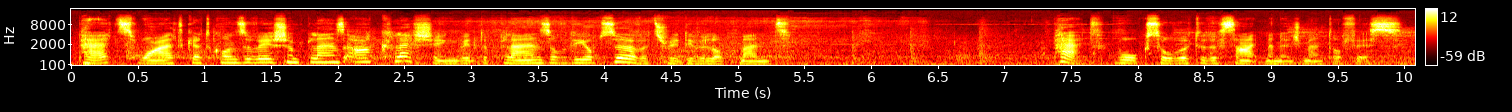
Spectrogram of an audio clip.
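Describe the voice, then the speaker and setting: A woman's voice: fairly low pitch, normal speed, noisy background. A woman reading scripted, descriptive narration for a radio drama.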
